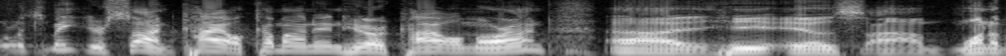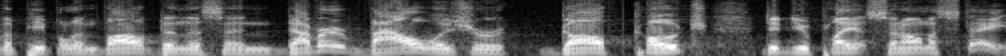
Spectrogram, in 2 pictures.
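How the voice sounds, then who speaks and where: A man with a plain, everyday voice talks at a moderate pace with lively intonation and a fairly high pitch. The sound is dry and close, with no echo. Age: 60s. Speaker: mayor hosting a community show. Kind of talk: casual interview. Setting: indoor golf arena.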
